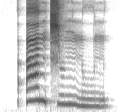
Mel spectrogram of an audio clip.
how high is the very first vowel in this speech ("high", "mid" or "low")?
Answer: low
